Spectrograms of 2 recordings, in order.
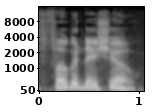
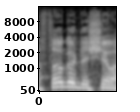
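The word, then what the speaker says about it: Fogo de Chão: can find it yeah Fogo de show I'm pretty sure that's how that's how it's pronounced but it's Brazilian steakhouse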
